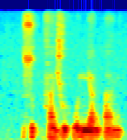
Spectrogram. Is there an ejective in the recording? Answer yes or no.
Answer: no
